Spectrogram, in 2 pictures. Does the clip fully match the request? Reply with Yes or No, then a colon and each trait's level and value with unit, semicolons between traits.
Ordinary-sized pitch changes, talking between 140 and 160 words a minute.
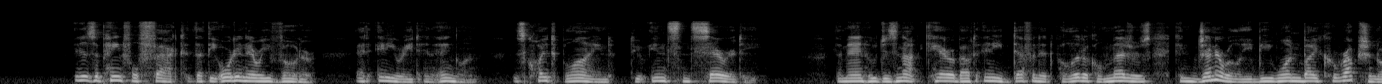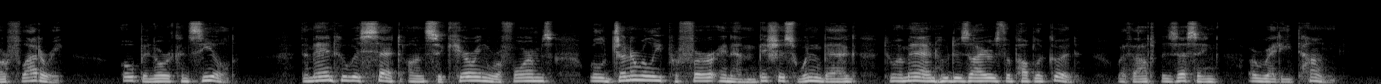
Yes: average, 3.5 semitones; average, 150 wpm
